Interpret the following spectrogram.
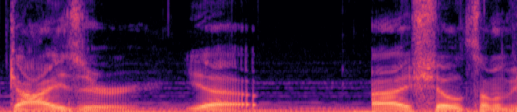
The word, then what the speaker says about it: Gyzer: You can see the game in there in my description under creations, called Geyser. It's spelled Gyzer.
